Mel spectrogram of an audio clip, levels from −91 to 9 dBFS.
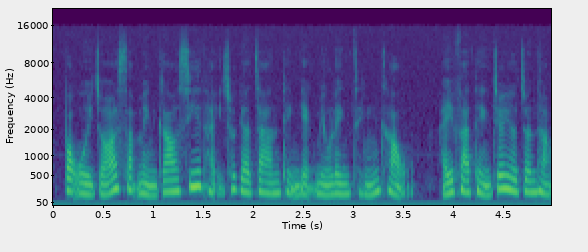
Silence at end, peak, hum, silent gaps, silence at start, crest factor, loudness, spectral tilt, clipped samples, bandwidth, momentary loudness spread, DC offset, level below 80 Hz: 0 s; -6 dBFS; none; none; 0.1 s; 18 dB; -25 LUFS; -6.5 dB/octave; under 0.1%; 16 kHz; 6 LU; 0.3%; -70 dBFS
